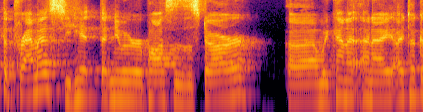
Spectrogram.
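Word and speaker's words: Noomi Rapace: And she said, it's Namita Rapace.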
